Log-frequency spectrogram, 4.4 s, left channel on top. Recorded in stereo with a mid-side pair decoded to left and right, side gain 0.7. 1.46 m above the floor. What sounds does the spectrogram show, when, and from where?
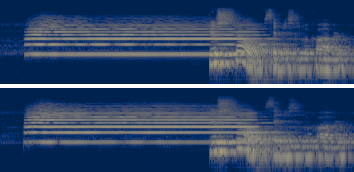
0.3 s a trumpet: 50° right, 0.8 m
2.6 s a woman speaking: 50° left, 0.6 m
